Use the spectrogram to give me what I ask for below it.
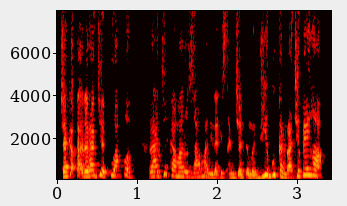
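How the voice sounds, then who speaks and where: Malaysian history teacher, fast and husky, pitch all over the place, keeps quizzing the class. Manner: animated, asks students rhetorical questions; mixes in English phrases. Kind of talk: online history lesson.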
